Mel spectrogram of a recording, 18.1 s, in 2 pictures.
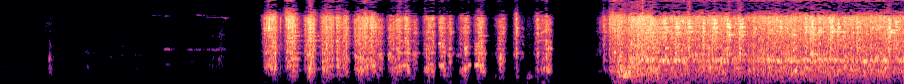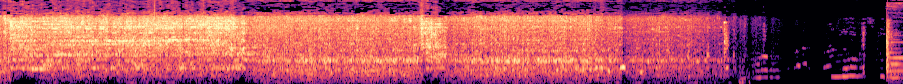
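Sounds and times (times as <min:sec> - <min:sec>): rasping strokes on wood: 0:02.6 - 0:15.0
table saw whining: 0:02.6 - 0:16.6.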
